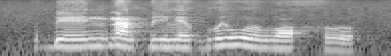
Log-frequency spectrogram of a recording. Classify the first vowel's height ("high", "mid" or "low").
mid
